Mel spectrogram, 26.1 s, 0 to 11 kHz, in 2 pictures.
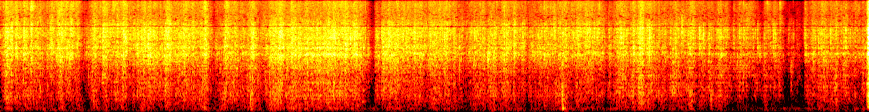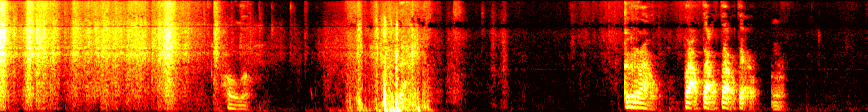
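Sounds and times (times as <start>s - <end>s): packaging crinkling and rustling: 0.0s - 16.4s, 18.2s - 19.6s.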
